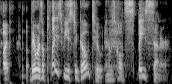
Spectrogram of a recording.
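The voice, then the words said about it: Boston accent. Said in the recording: “You sound like you grew up in the Boston area ... my Boston accent, ... sometimes it steps out”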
